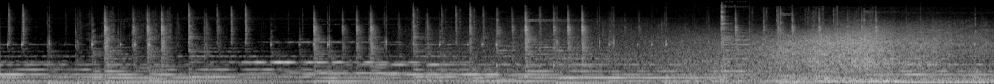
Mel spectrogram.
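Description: Wind-driven rain patters and splashes on city-centre streets in the early afternoon, with traffic noise from many cars, over a low droning tonal bed. Near the end a louder gust of rushing hiss swells up. No one speaks.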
